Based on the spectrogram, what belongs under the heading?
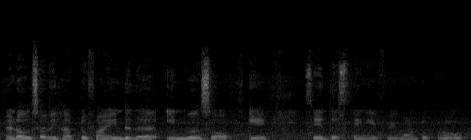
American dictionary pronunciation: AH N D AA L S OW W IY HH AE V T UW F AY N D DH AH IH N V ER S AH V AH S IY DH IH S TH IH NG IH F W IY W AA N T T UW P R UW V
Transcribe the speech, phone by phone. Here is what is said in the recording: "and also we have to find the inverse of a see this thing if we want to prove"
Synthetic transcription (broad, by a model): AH N D AA L S OW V IY HH AE V T UW F AY N D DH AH IH N V ER S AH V AH S IY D IH S T IH NG IH F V IY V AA N T T UW P R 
